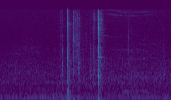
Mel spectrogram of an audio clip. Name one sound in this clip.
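A vehicle door clicks open.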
